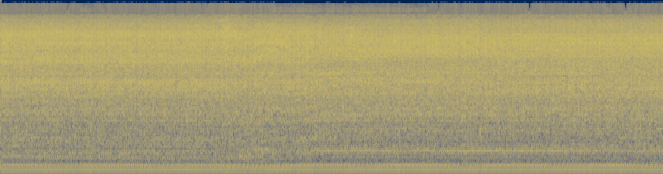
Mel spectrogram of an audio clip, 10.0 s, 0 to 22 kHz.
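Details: 1995 Genie Z45 lift, LP engine, after a wiring fix restored 13.2 V to the fuel pump under platform controls: smooth, even idle with no dips or stumbles; the stalling problem is fixed.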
